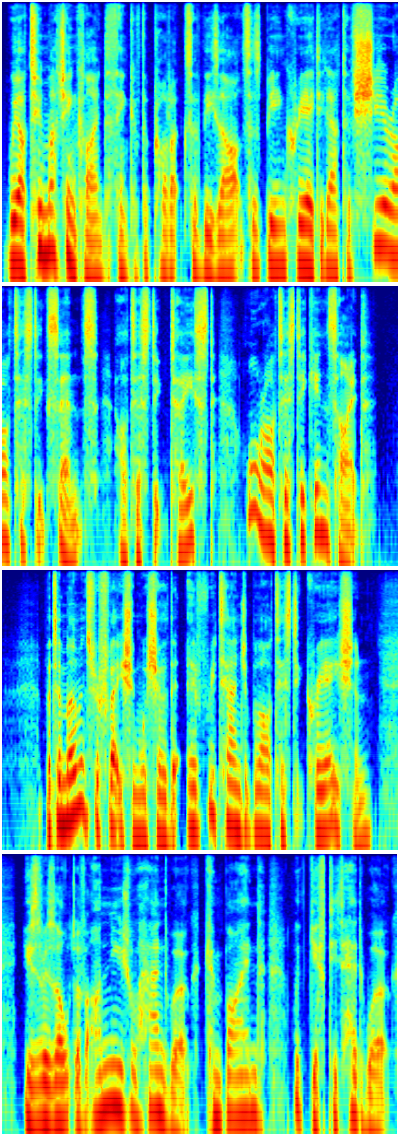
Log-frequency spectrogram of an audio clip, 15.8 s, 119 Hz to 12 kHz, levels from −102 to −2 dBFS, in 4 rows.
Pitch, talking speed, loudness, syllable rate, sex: 155 Hz, 185 wpm, -18 LUFS, 5.8 syllables/s, male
